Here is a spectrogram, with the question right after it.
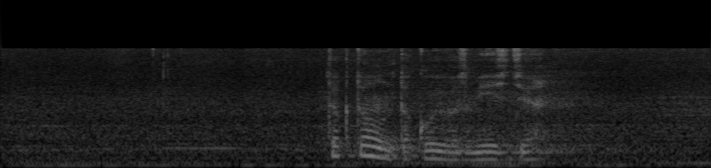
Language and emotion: Russian, sad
